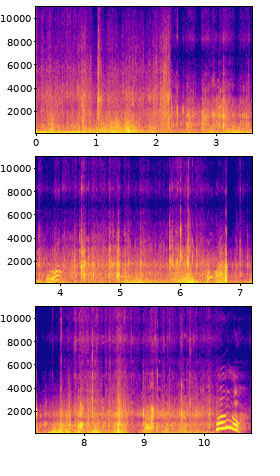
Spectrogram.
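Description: Skis sliding and scraping over snow at speed with wind rushing over a chest-mounted action camera's microphone, plus a couple of short voice sounds that fall in pitch, around four and six and a half seconds in.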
